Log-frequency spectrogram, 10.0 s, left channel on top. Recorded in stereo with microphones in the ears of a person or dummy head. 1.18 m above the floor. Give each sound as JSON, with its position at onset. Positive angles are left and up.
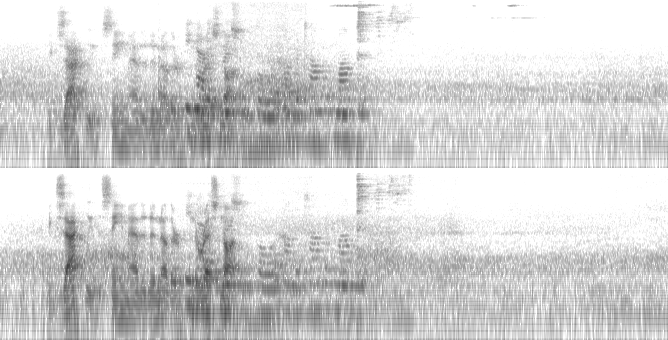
{"t": 0.7, "sound": "a man speaking", "side_deg": -60, "distance_m": 2.0}
{"t": 2.8, "sound": "a woman speaking", "side_deg": 20, "distance_m": 4.5}
{"t": 5.3, "sound": "cutlery clinking", "side_deg": -40, "distance_m": 6.0}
